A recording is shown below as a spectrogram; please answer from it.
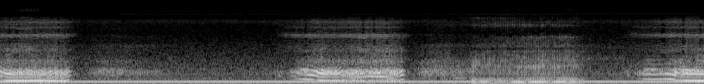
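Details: Two girls snoring hard: loud, rough snores on both breaths in and out, about 19 a minute, over a steady low room hum; snoring.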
